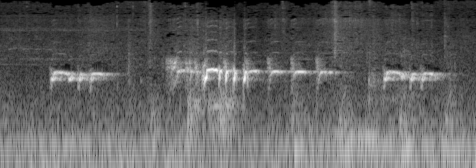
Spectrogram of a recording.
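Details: Song of a local zebra dove used to draw replies from other doves: a short cooing phrase, a louder, longer stuttering run of pulsed notes, then another brief phrase, with soft background noise.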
